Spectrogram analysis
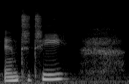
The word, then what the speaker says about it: NTT: They were also promised, this really cool brand new gaming engine they were going to be using called NTT, pronounced entity.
